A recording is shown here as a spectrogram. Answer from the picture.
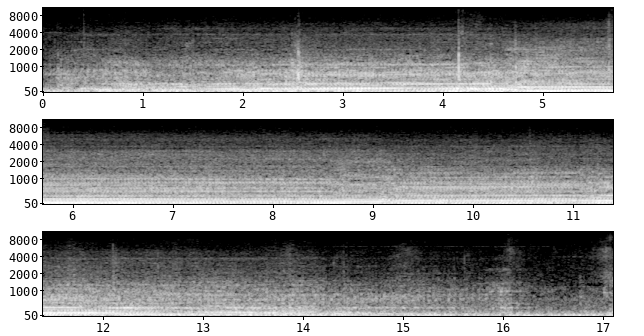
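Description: High-pressure fluid pump running steadily under load, its hum shifting pitch a few times, as it drives fluid into a legacy coax cable to push the cable's core out.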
